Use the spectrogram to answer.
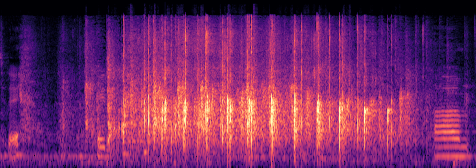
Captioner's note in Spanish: Aplausos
